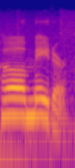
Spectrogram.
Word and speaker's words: Mater: If you struggle how to pronounce his name, here's how he explains it, like Mater, but without the "ta."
